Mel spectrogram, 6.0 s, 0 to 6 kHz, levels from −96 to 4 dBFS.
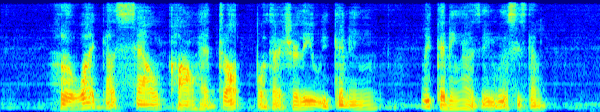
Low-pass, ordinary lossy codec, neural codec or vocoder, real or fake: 5.4 kHz; none; codec, 24 kHz, 1 kbps, SNAC; fake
